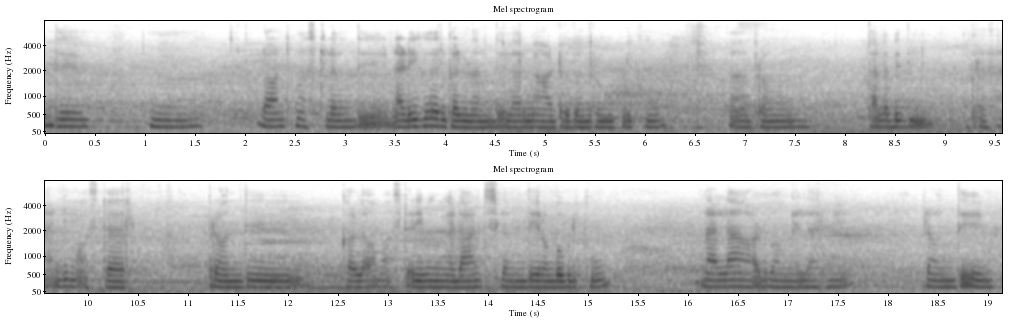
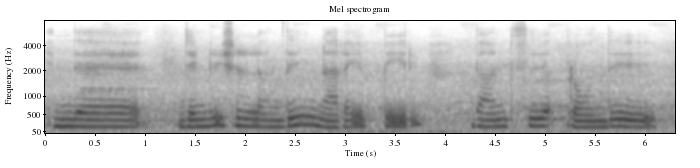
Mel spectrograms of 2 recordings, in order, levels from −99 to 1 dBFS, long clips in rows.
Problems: constant background noise, low volume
